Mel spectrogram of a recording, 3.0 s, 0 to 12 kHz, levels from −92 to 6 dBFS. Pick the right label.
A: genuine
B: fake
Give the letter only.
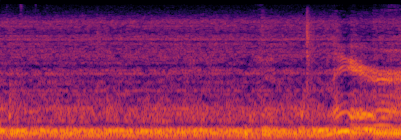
A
